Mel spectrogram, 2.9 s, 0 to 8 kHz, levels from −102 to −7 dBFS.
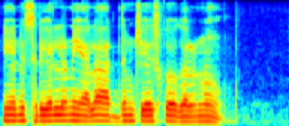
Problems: none marked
